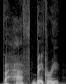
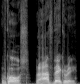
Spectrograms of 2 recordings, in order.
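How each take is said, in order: First: Puzzled, rising "half bakery"; questioning. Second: Loud, falling "half bakery"; snapping king. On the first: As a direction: ask "half bakery" higher, lifting at the end. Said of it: "questioned Milo". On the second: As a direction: snap "half bakery" back as obvious. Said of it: "snapped the king". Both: A narrator's reading.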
